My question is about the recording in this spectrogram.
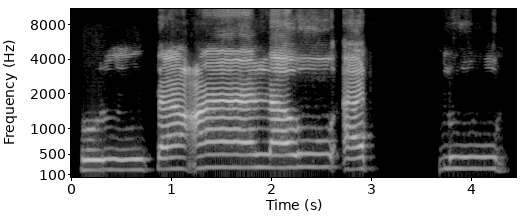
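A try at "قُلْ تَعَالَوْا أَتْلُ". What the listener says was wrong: Tak kedengeran ya keluar udaranya.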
